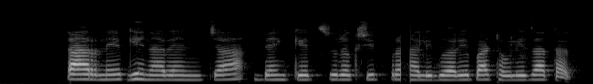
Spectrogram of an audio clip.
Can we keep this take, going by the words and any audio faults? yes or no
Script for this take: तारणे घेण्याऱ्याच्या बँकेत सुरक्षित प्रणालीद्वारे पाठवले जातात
no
